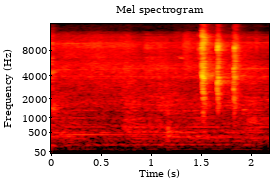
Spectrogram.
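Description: Four quick, sharp, high-pitched clicks or squeaks about a second and a half in, as a stiff menu card is picked up and handled, over steady restaurant room tone.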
